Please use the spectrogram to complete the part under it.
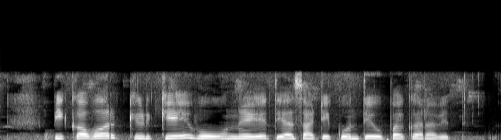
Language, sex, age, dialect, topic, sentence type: Marathi, female, 18-24, Northern Konkan, agriculture, question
